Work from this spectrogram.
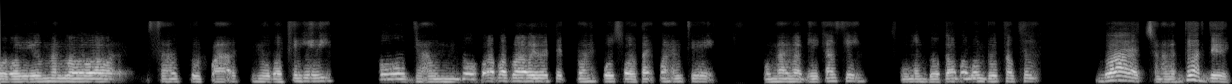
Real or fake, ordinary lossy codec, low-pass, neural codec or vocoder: fake; none; none; codec, 16 kHz, 0.5 kbps, FreqCodec, smaller model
